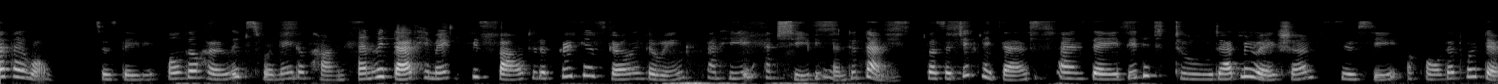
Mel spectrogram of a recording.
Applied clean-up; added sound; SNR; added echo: neural mask model Resemble Enhance denoiser.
